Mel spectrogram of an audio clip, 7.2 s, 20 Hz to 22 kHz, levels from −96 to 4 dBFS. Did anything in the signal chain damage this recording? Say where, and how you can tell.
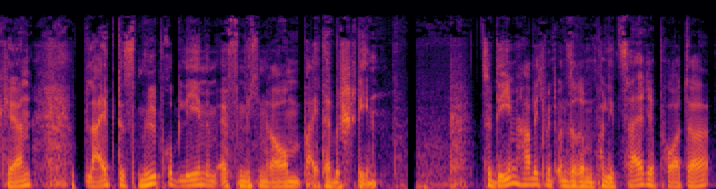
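Yes. At the network stage, packets arrived late and the jitter buffer emptied 13 times between 2.93 and 4.18 s. The receiver bridged each gap by extending the last sound, adding 243 ms, the longest gap 88 ms. These repeated stalls (stutter) drag the audio without losing any.

A jitter buffer slow-down follows at 5.0 to 5.28 s. Still short of reserve, the buffer repeated single pitch periods, adding 39 ms and running the audio at 89% speed. The sound stretches briefly while its pitch stays unchanged.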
